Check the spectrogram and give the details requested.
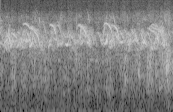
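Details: Tiger chicken chicks at a Sirajganj Sadar farm in Bangladesh, with many high, looping cheeps overlapping into a busy, unbroken chirping chorus.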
